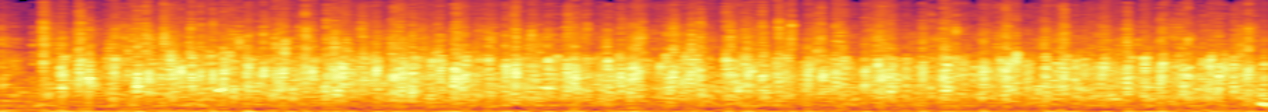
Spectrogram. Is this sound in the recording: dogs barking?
no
